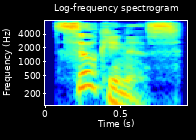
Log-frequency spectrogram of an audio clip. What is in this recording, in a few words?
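"silkiness", British English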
